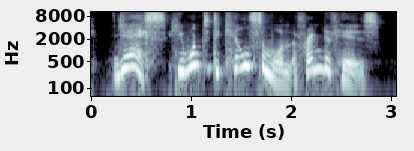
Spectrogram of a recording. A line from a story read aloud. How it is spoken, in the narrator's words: He looked up and said eagerly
